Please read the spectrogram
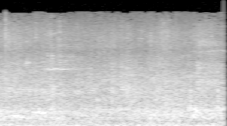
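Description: Steady concert-hall room noise from a seated audience, an even hiss with no instruments playing.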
